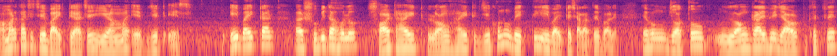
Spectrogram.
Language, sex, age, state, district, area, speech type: Bengali, male, 30-45, West Bengal, Howrah, urban, spontaneous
